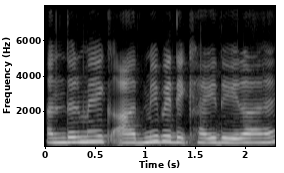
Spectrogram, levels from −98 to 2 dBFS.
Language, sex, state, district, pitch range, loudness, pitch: Hindi, female, Bihar, Madhepura, 245-280 Hz, -31 LUFS, 250 Hz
